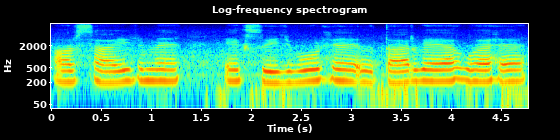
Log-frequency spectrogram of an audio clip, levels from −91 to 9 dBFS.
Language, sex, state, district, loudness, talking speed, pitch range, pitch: Hindi, female, Odisha, Sambalpur, -15 LUFS, 150 wpm, 205-225 Hz, 220 Hz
